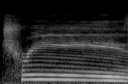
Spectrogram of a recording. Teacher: it's not trees with an unvoiced S it's trees with that voiced ending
